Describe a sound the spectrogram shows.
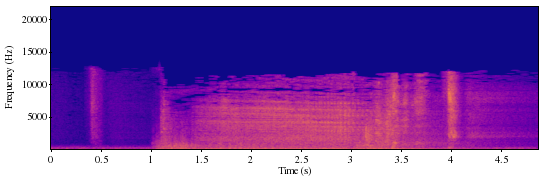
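A heavy stone door grinds and rumbles as it slides shut.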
